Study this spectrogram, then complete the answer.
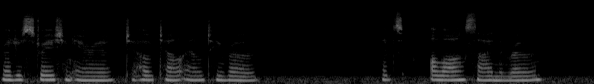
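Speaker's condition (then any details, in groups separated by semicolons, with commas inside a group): No condition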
